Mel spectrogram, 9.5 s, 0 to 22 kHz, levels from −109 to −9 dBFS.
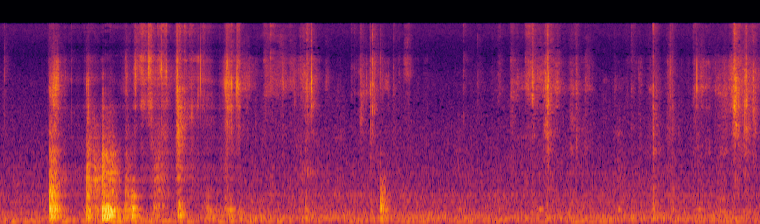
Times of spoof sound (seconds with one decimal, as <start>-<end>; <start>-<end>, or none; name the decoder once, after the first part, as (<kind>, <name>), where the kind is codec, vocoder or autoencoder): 0.8-3.0 (codec, SNAC)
